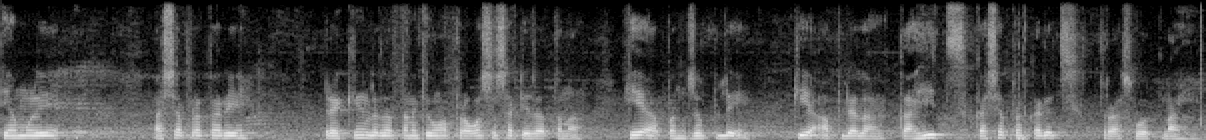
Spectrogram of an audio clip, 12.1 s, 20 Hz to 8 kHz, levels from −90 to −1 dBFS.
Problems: constant background noise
